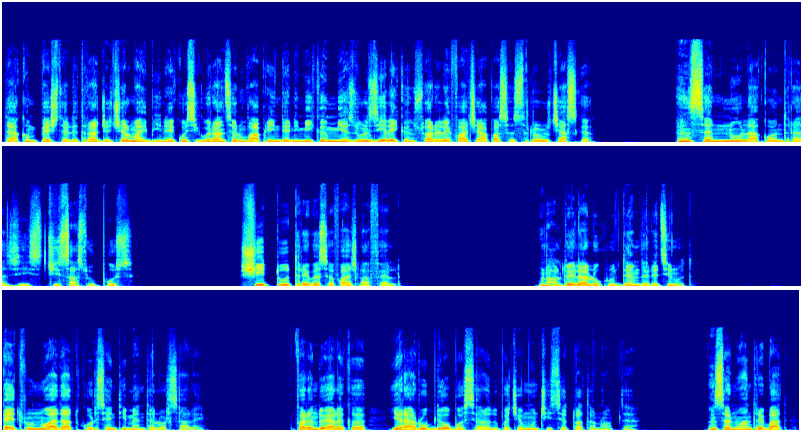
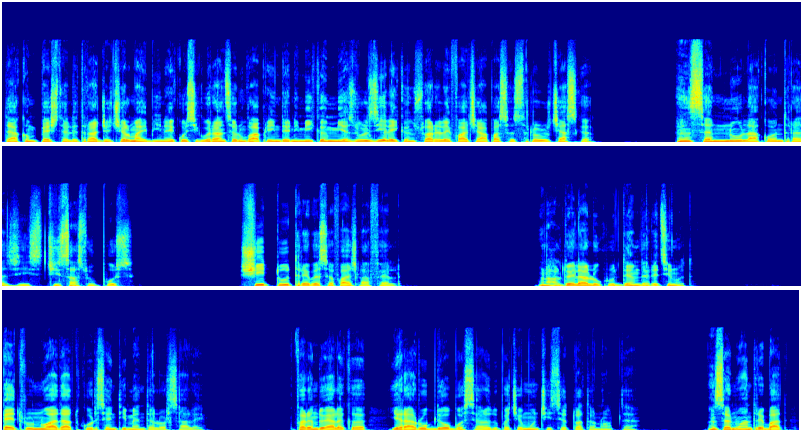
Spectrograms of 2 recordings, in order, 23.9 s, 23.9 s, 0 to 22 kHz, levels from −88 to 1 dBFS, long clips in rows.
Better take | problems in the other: neither | none

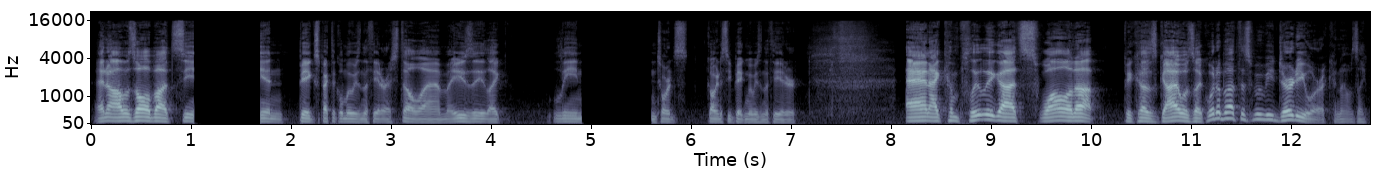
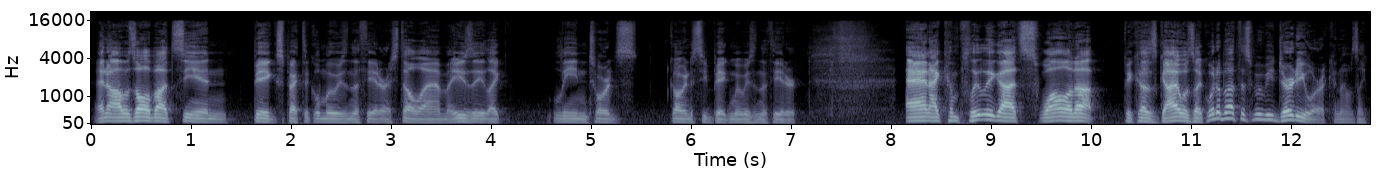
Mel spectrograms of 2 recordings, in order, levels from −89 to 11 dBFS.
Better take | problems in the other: second | audio freezing; at 1 s for 0.5 s and at 5 s for 0.5 s

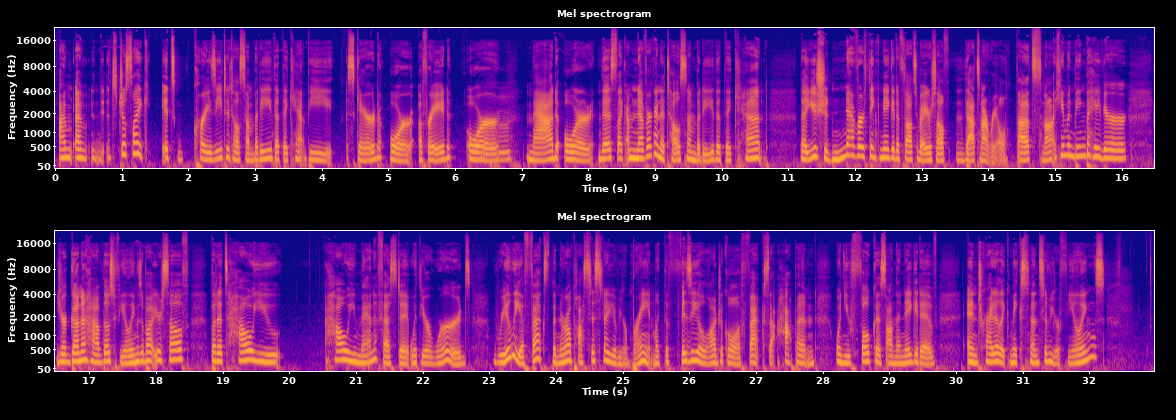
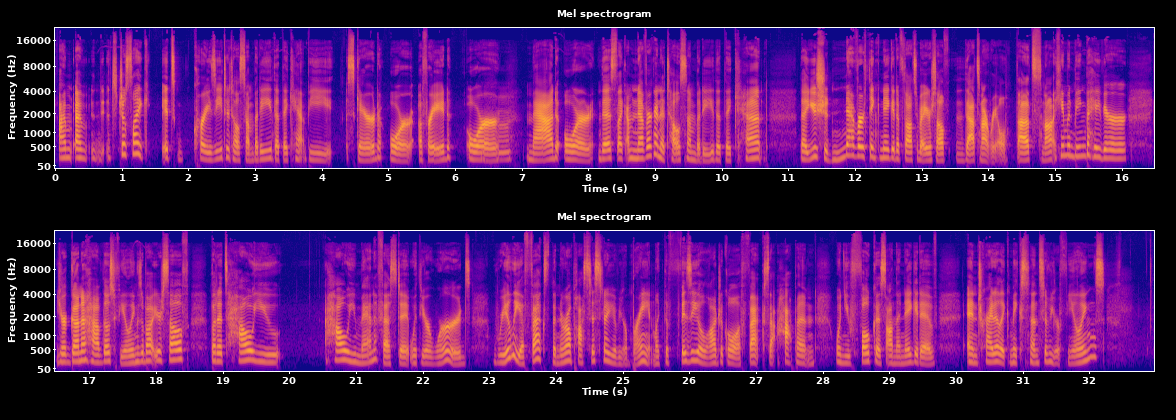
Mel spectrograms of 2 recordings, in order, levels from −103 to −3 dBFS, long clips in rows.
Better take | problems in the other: first | thin; very; fading below 600 Hz

